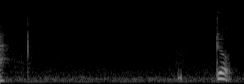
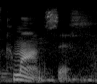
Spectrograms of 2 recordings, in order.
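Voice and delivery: ordinary talk

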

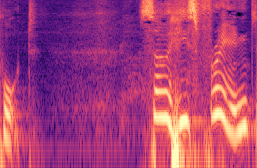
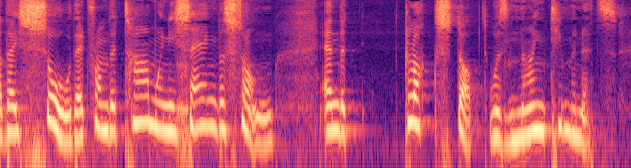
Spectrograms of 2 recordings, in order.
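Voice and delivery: usual speaking voice

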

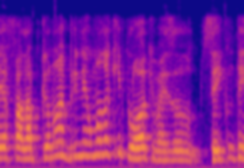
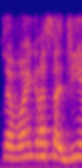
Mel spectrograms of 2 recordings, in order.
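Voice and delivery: normal talking voice

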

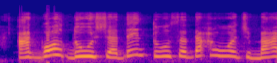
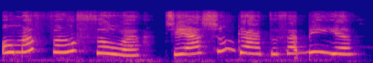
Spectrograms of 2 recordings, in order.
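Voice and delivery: flirty fan voice; 7 semitones higher than usual. Acted. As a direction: coo his name like a smitten fan.

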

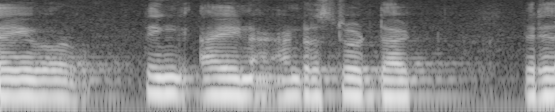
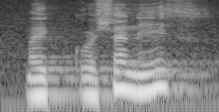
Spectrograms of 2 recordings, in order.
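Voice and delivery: ordinary delivery

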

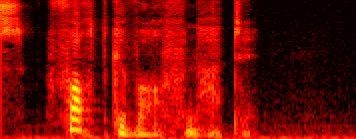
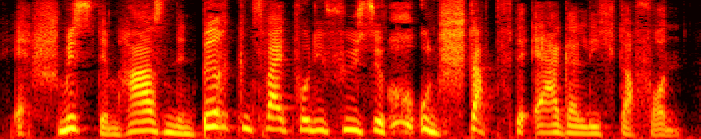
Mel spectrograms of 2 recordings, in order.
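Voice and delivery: ordinary delivery

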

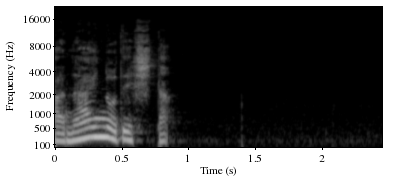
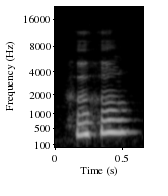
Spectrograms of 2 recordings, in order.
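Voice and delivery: high, soft ふんふん hum-laugh; a contented little bear chuckle; happy little chuckle; 8 semitones higher, 3 dB quieter than usual. A narrator's reading. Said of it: "と笑いました".

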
